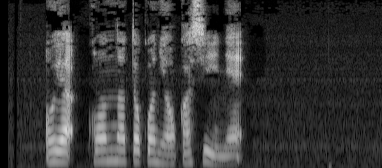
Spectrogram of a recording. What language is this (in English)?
Japanese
